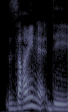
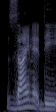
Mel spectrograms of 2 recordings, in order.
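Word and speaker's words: xinetd: use on linux today zeinet d is that's how they pronounce this with an x x i net d or z knit d is pronounced predominantly used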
